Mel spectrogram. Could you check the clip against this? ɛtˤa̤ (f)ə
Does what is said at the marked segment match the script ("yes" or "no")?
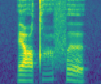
yes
